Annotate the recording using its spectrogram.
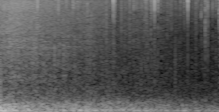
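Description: Logo-sting sound effect: a deep rumbling boom slowly dying away, with a few faint sparkling ticks on top.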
